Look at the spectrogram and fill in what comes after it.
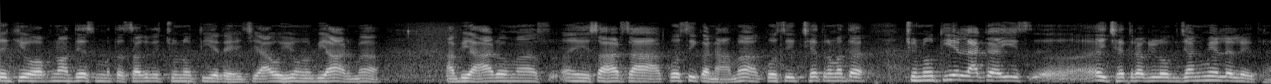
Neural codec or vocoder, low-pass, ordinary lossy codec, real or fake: none; none; none; real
